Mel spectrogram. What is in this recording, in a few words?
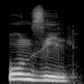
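"унзіль", Komi, female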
